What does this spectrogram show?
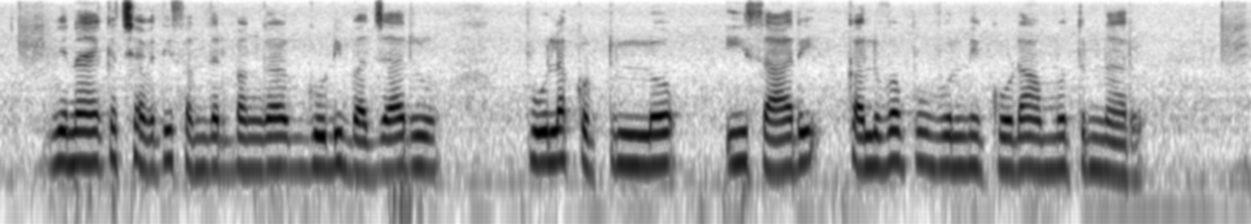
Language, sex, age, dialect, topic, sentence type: Telugu, female, 31-35, Central/Coastal, agriculture, statement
